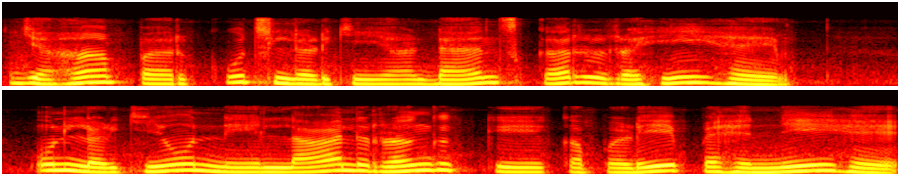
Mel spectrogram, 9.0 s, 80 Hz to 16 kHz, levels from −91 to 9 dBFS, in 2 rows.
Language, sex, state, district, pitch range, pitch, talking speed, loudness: Hindi, female, Punjab, Pathankot, 185-235 Hz, 205 Hz, 115 wpm, -14 LUFS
